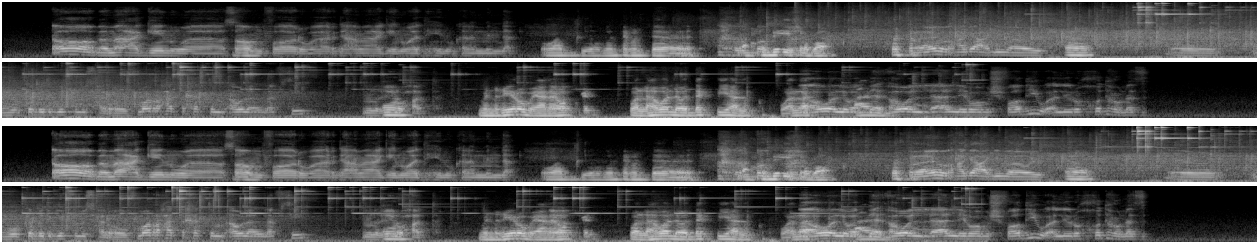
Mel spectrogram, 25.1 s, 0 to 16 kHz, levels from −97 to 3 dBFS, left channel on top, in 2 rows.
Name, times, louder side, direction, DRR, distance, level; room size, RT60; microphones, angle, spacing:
voice 1, 0.5-5.1 7.2-8.1 9.0-10.6 11.6-15.6 16.2-16.8 18.0-18.3 20.5-24.0, right 2 dB, 30° right, 0.4 m, -33 dB
voice 2, 5.4-6.9 7.3-8.3 8.9-9.1 10.6-10.9 16.4-16.6 17.3-18.5 18.8-20.1 20.3-20.6 21.1-21.4, left 2 dB, 40° left, 0.4 m, -26 dB
Applause, 7.0-16.0, left 3 dB, 75° left, 0.9 m, -45 dB
Chime, 10.2-10.5 10.9-17.2 17.7-21.1 21.6-21.8 22.0-22.4, right 5 dB, 75° right, 0.7 m, -29 dB
2.6 x 2.2 x 2.5 m
head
